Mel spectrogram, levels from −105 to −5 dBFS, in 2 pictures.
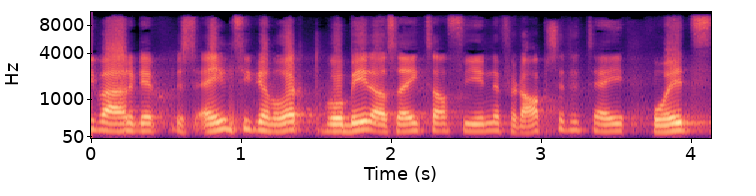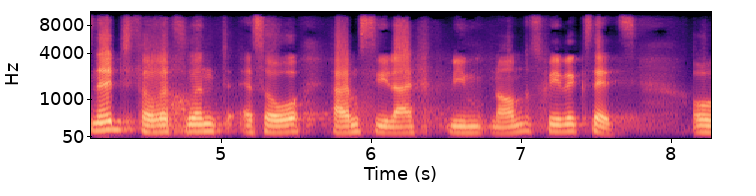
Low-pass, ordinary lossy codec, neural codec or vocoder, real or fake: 9.9 kHz; none; codec, 24 kHz, 0.9 kbps, WavTokenizer, large speech release; fake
